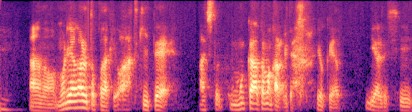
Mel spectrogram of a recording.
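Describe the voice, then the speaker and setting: The man's medium-pitched voice moves at a fairly quick pace with lively intonation and big swings in loudness. Long pauses come often. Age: 30s. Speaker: musician. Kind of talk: casual chat. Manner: halting, many fillers.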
